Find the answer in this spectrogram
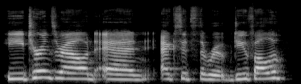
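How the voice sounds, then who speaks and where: A woman narrates a tabletop game as its game master. She is chatty, gropes for words and laughs easily, all in a high voice. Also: normal speed, a bit bright.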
